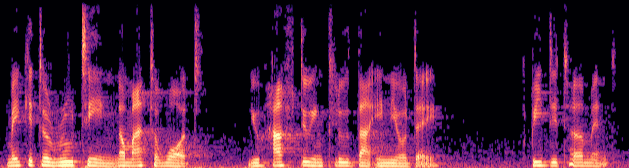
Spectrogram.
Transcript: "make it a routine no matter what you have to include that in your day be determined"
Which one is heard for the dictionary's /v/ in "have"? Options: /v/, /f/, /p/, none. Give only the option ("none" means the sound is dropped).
/f/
